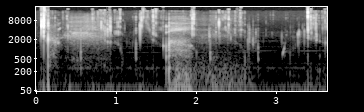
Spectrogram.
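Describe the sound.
Soft, moist chewing of a soft, sticky homemade cake, with quiet mouth sounds and whispery breaths throughout.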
